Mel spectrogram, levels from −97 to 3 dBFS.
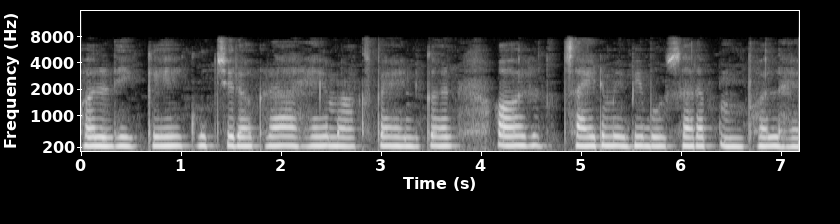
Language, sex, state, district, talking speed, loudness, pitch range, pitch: Urdu, female, Bihar, Saharsa, 150 wpm, -14 LUFS, 225-235 Hz, 230 Hz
